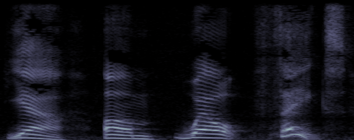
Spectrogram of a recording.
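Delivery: startled, halting thanks; surprised. Acted. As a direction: caught off guard, stammering. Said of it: "Rory looked surprised".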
